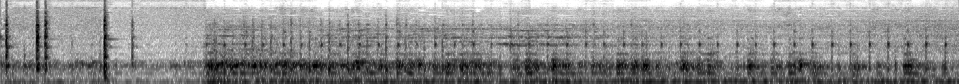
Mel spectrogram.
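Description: A huge underwater blast booms and rumbles deeply.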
